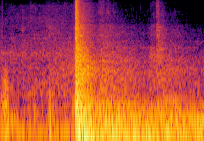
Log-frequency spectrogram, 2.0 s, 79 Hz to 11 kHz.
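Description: Steel 40-foot shipping container slamming onto the ground as it tips over, one heavy boom about three-quarters of a second in, followed by a low rumble and a lighter knock about a second later as it settles.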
